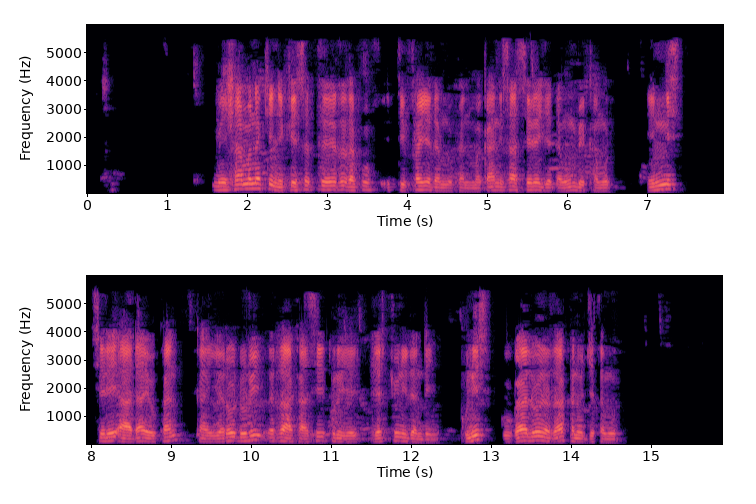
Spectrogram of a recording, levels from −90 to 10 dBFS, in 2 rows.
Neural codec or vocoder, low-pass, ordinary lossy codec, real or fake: none; 5.4 kHz; AAC, 24 kbps; real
